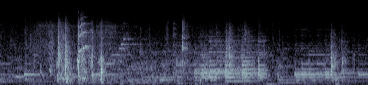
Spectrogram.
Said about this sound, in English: Petrovita pushes the door completely shut as Rocca sits.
